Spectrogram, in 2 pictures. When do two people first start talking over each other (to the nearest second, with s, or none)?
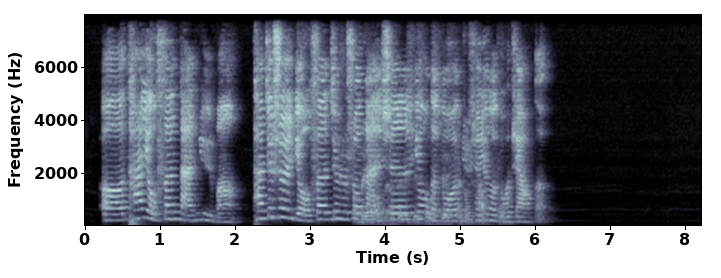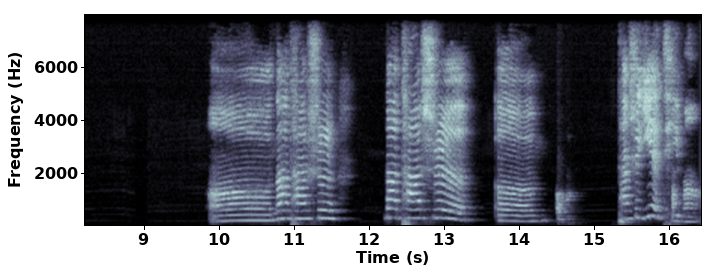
4 s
